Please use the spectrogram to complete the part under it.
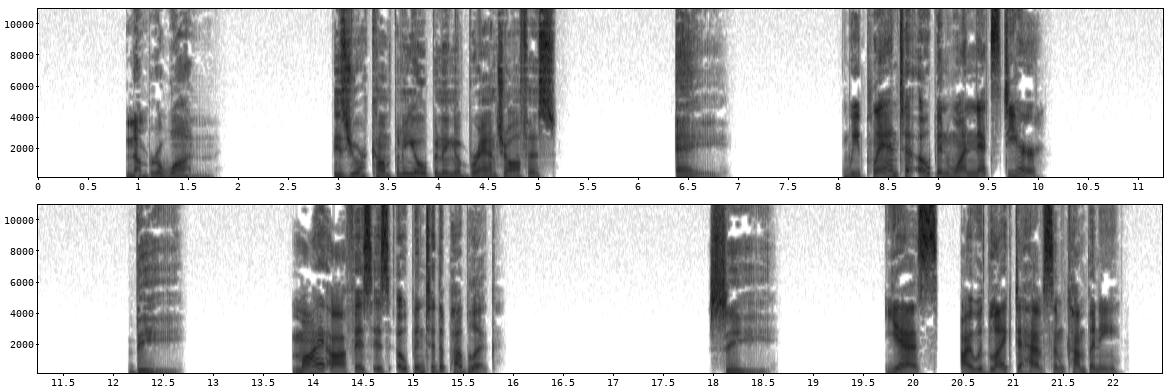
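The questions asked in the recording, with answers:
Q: Is your company opening a branch office?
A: A: We plan to open one next year.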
